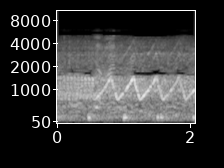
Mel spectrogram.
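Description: Emergency vehicle siren in fast yelp mode: a rapid up-and-down wail, about four sweeps a second. It starts about half a second in, over steady background noise.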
